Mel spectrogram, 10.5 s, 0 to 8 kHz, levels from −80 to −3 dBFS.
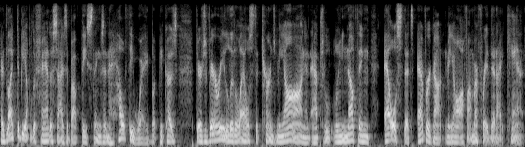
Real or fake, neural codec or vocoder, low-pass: real; none; 7.2 kHz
